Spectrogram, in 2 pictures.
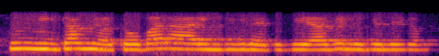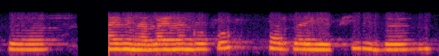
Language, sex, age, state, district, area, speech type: Bodo, female, 18-30, Assam, Baksa, rural, conversation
